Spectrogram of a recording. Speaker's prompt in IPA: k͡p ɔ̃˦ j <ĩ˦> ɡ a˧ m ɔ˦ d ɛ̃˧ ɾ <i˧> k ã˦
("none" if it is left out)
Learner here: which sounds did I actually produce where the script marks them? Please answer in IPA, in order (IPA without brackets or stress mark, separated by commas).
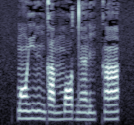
ĩ˦, i˧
